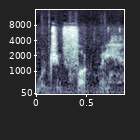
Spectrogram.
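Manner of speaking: very quiet, breathy whisper. Comparing a game character's voice, doing a Buffalo Bill voice. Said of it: "it's based on Buffalo Bill".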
